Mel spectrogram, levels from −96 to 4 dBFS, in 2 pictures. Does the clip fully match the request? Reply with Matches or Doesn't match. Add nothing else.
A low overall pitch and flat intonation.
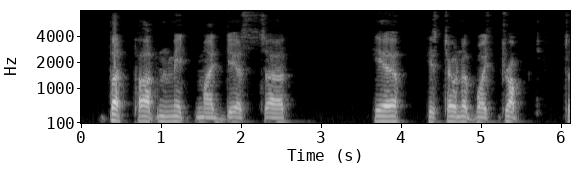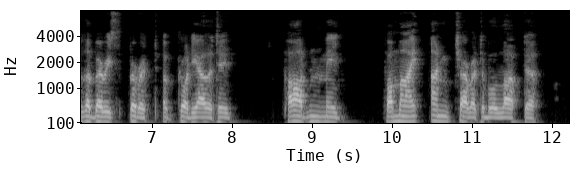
Matches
